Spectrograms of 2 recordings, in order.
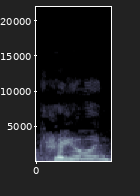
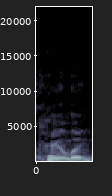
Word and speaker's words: kaolin: So kaolin clay, or kaolin, people pronounce it differently. I say kaolin clay.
